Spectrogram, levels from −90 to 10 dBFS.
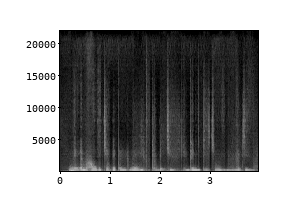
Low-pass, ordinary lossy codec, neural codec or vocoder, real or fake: none; none; codec, 44.1 kHz, 0.9 kbps, DAC; fake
